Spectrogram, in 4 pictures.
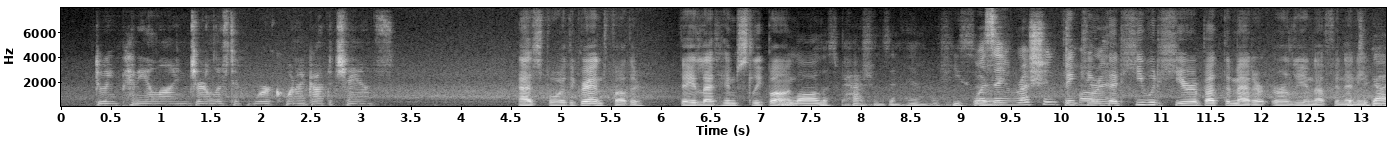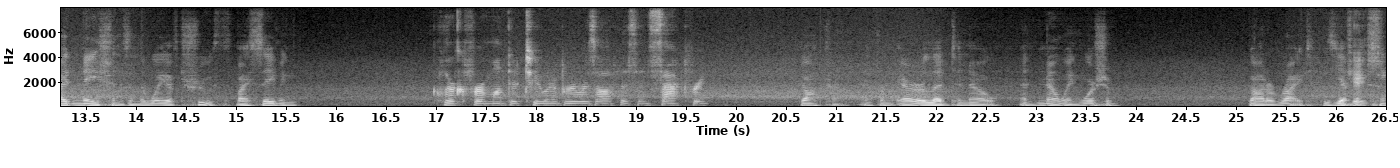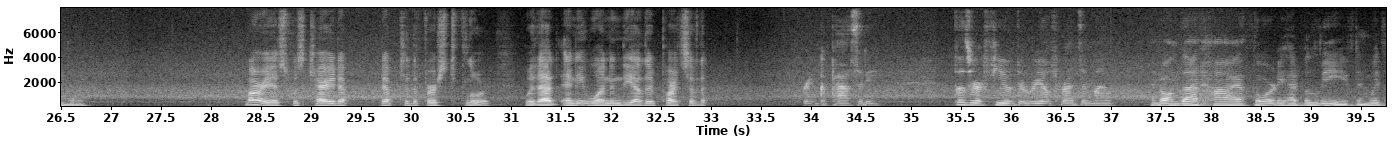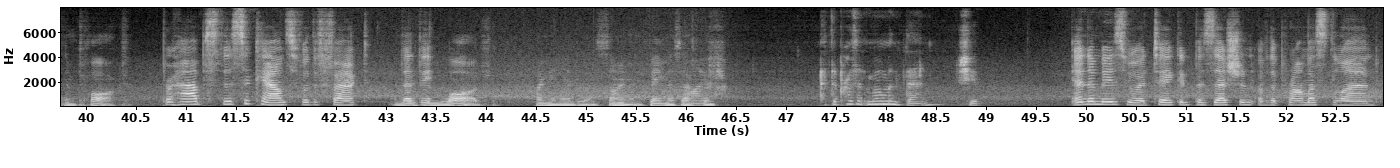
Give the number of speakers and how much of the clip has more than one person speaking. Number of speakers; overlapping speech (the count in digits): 4, about 7%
